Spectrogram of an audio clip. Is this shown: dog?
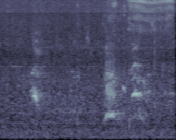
yes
